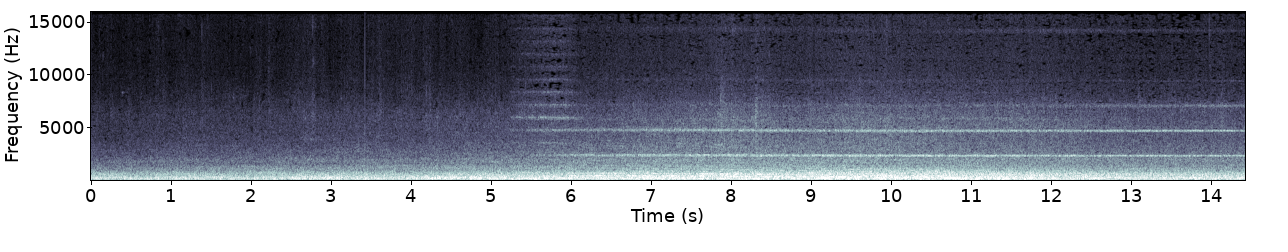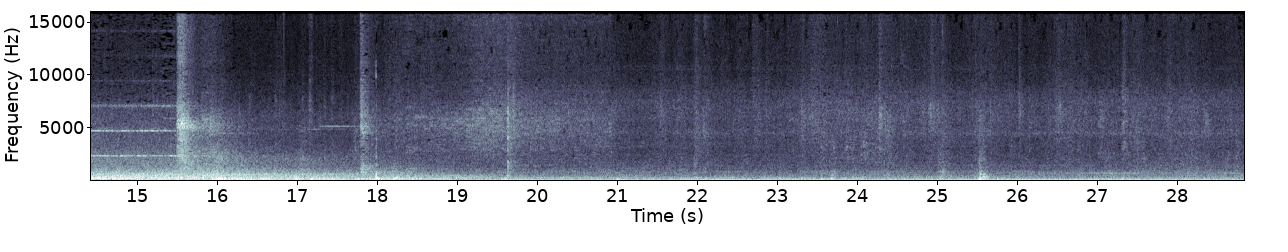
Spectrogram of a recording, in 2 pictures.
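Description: A Moscow metro Rusich train running into the station and braking to a stop. Its rumble builds, with a whine falling in pitch as it slows and a steady high squeal over it, ending in a clank about halfway through. The sound then drops to a quieter low hum with a sharp click.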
